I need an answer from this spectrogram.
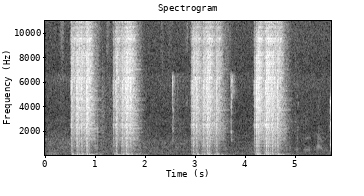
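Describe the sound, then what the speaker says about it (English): Bursts of automatic gunfire in the military simulation game Arma, four sustained rattling volleys each lasting about half a second to a second, separated by quieter pauses, moderately close. "Firing at us from downrange."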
